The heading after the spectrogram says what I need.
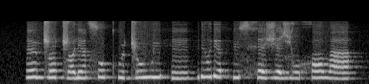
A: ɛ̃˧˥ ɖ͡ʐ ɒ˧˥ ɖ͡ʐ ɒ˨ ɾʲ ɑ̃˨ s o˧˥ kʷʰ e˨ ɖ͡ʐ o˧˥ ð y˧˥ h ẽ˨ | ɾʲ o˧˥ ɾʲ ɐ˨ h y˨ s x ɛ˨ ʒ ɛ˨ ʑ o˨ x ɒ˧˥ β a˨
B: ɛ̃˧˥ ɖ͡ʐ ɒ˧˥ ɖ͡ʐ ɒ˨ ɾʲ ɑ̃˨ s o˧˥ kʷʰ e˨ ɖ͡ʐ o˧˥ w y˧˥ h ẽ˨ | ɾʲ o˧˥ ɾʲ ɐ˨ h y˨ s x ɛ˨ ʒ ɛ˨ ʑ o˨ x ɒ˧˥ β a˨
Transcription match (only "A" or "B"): B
